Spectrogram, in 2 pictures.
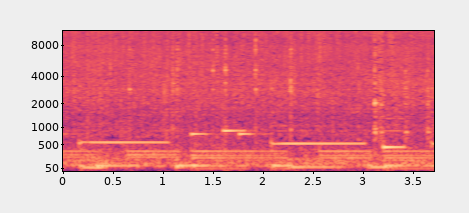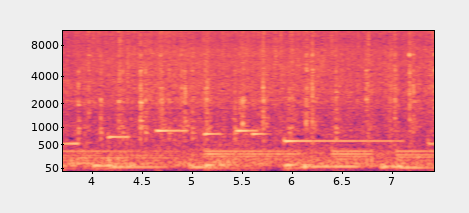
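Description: Chopped garlic sizzling in melted butter in a miniature steel wok, with a small metal spoon stirring and ticking against the pan; the crackling grows busier about three seconds in. A simple melody with soft chords plays along.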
